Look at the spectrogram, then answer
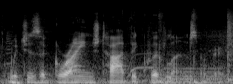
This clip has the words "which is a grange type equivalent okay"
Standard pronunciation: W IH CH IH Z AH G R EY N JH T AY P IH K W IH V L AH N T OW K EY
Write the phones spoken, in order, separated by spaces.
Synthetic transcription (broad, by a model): W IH CH IH Z AH G R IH N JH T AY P IH K W IH V L AH N T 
